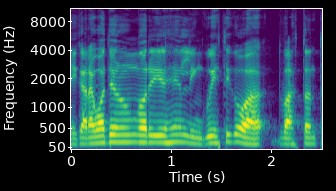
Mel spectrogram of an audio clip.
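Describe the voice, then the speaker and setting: A man with a Venezuelan accent speaks in an animated tone at a moderate pace. The recording is very clean, with a silent background. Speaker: podcast host. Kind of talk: casual podcast monologue. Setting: studio. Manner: animated, colloquial.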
